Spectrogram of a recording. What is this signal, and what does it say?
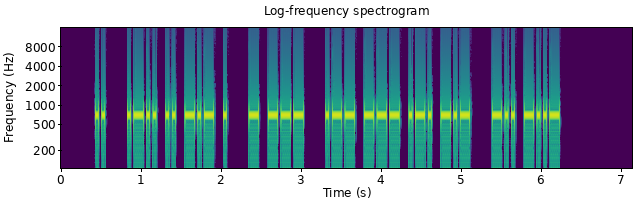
Morse code, heard as a keyed tone, about 35 wpm, 700 Hz. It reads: I LIKE TO WORK DX
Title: Speed-Racing Common QSO Phrases - 30wpm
